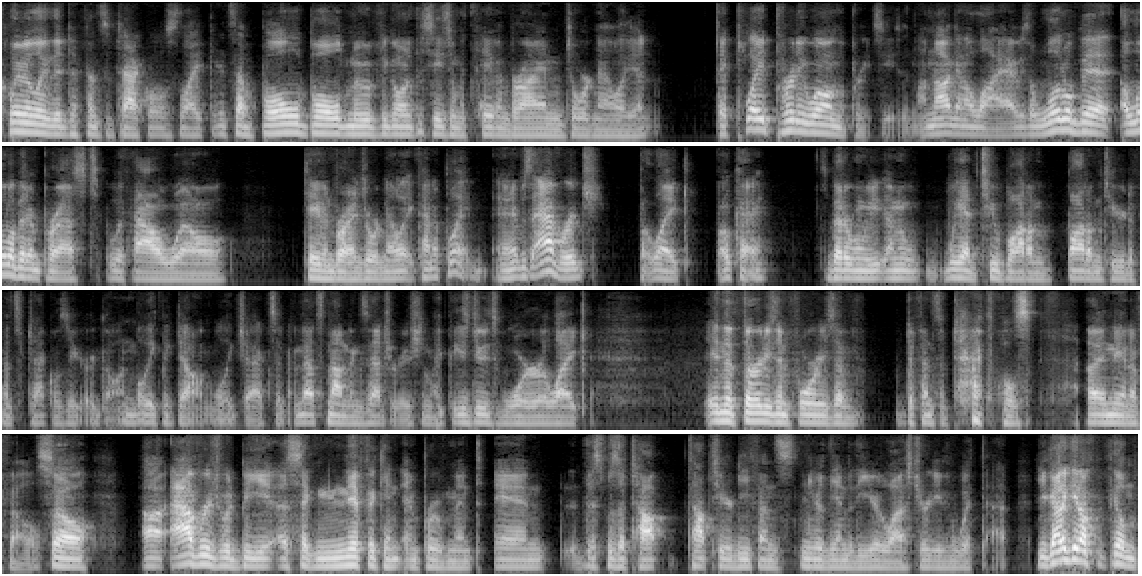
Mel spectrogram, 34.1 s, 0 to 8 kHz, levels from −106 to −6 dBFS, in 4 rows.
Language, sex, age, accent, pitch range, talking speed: English, male, 20-39, American, 100-125 Hz, 250 wpm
